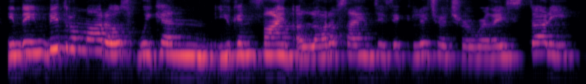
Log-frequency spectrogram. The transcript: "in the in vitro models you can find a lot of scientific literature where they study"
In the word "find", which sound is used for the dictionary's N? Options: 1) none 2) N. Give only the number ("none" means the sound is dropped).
2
